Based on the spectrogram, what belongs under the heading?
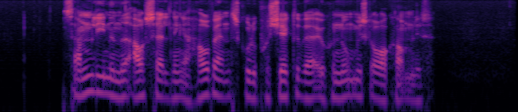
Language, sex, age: Danish, male, 32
